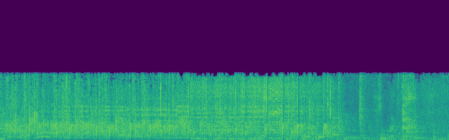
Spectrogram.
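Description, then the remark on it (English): A comedy club audience at Rooster T Feathers breaks into loud, sustained applause and cheering for a comedian, dense clapping with a few whoops rising over it before it starts to taper off near the end. “So please make it loud”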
